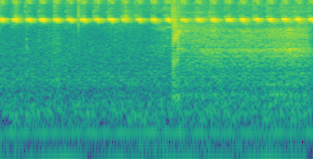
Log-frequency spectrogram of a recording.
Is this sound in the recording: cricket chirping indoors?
yes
